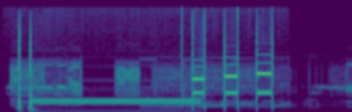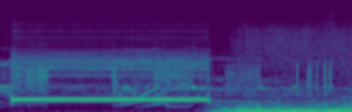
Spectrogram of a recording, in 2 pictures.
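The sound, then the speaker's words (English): Telephone line sounds: a steady hum of dial tone, three quick keypad beeps, then another long sustained tone before a low rumble swells at the end. No voices. “The phone is ringing.”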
